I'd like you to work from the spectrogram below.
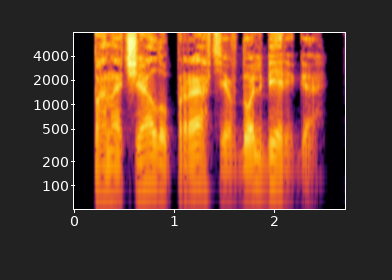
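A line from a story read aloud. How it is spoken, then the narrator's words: Whispered command. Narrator (Russian): шепотом приказал Джимис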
